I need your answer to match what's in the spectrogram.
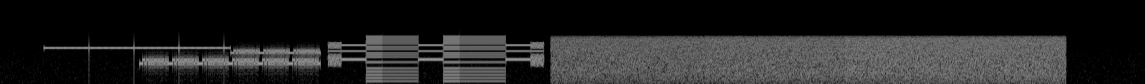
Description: Dial-up modem handshake (V.34 or later), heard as a whistle, warbles, then hiss.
